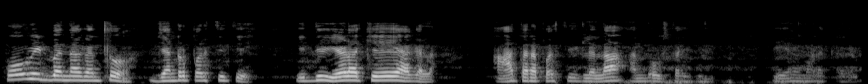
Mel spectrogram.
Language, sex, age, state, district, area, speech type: Kannada, male, 45-60, Karnataka, Bangalore Rural, rural, spontaneous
